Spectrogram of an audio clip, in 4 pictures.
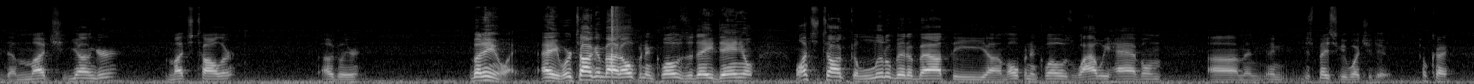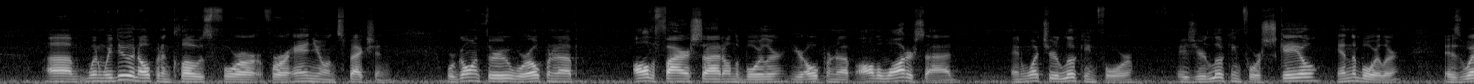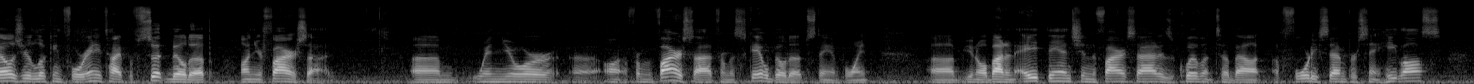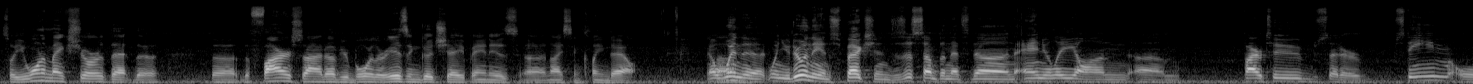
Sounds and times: Speech: 0:00.0 - 0:02.4, 0:03.2 - 0:03.6, 0:04.7 - 0:14.6, 0:15.2 - 0:32.8, 0:33.6 - 0:38.2, 0:38.8 - 0:50.6, 0:51.3 - 0:56.0, 0:56.6 - 0:58.9.

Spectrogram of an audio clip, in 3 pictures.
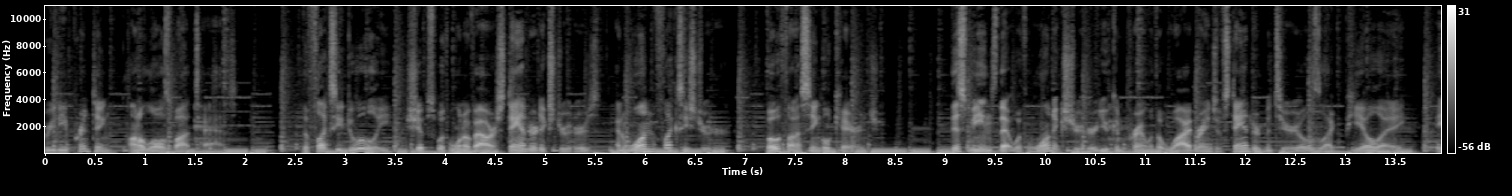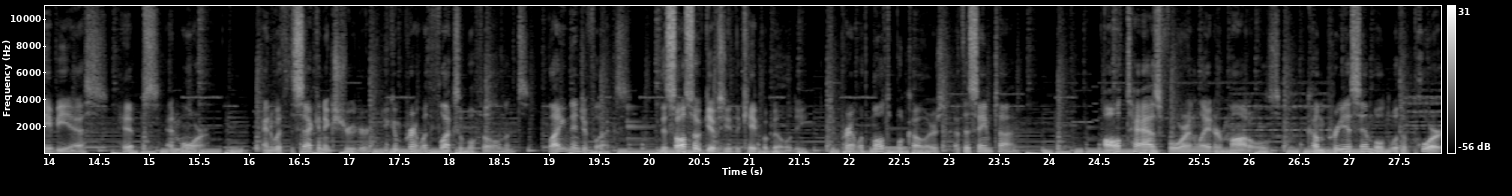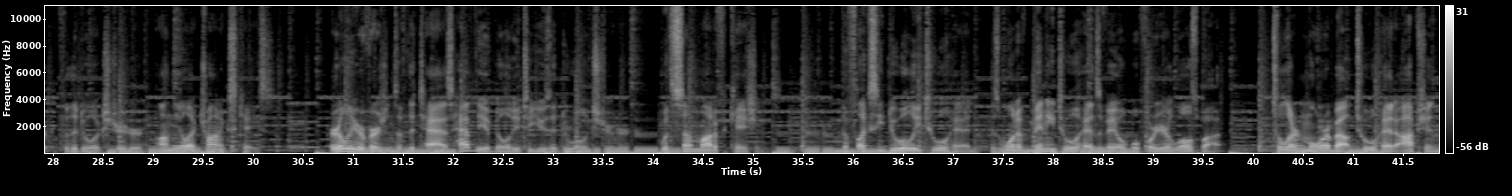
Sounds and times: Speech: 0:00.0 - 0:02.0, 0:02.6 - 0:08.4, 0:09.1 - 0:23.8, 0:24.5 - 0:30.2, 0:30.8 - 0:35.2, 0:35.9 - 0:41.8
Music: 0:00.0 - 0:41.8.

